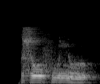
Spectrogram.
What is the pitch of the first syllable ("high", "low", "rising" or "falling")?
high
